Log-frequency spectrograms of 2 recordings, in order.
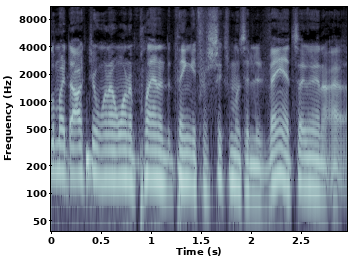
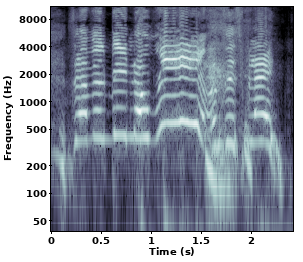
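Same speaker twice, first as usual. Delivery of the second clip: put-on much higher, much louder German accent, barking orders; a strict German flight attendant shouting commands; 12 dB louder, slower than usual. German stewardess shouts orders at passengers, German accent. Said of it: "She, she forgot to tell them".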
